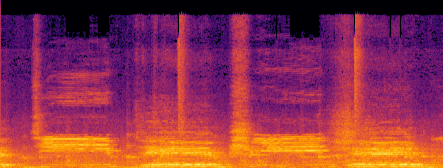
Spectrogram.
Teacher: জিহ্বার মধ্যখান তার বরাবর উপরে তালুর সঙ্গে লাগিয়ে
